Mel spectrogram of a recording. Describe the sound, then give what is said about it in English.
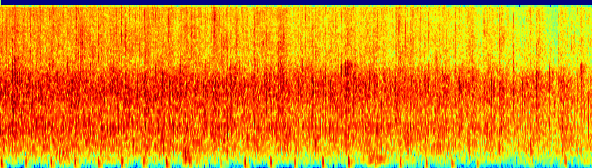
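Sustained applause from a sizable audience for two debaters before a debate, a steady dense wash of clapping at even loudness for several seconds with no voices breaking through. “And so let's give them a warm applause for their thorough preparation and for being here.”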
